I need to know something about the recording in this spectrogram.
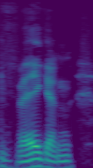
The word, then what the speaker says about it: vegan: a long time my youngest daughter was uh vegan for a while and for some reason i kept wanting to pronounce it vegan uh i think there's vega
